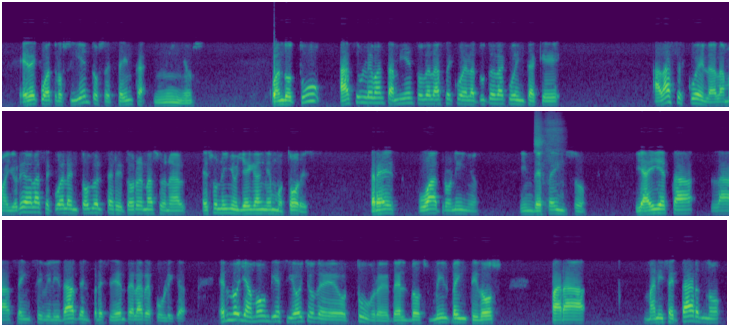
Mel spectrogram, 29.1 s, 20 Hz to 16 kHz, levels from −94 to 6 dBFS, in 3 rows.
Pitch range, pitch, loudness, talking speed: 115-150 Hz, 130 Hz, -23 LUFS, 125 wpm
